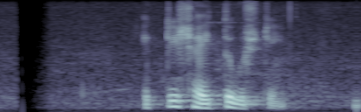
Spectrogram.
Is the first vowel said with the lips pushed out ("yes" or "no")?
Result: no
